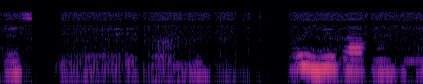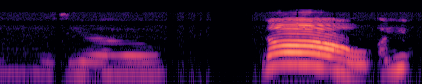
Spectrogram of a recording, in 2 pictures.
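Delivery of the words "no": shouted no. Real, not acted. Dweller walks off.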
